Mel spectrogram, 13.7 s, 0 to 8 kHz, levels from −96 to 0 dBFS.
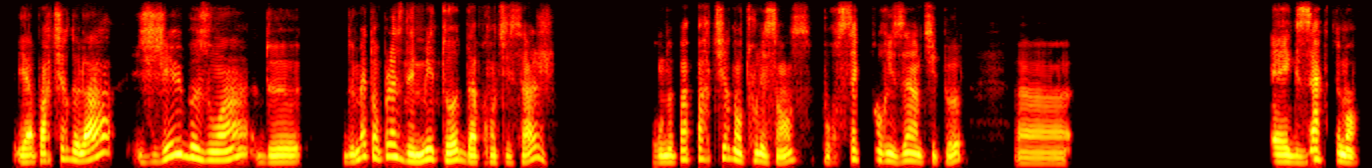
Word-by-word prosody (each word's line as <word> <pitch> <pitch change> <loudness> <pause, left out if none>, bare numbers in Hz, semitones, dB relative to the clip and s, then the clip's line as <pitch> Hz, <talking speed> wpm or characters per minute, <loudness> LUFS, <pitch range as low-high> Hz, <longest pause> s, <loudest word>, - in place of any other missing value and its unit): et 120 - +1
à 120 - +6
partir 150 +5 -2
de 150 - +2
là, 275 - +6 0.2
j'ai 120 - -3
eu 255 +1 +5
besoin 150 - +1
de 115 +1 0 0.4
de 125 - -3
mettre 200 -1 -1
en 170 - -4
place 215 -5 +1
des 130 -3 +4
méthodes 145 +1 +4
d'apprentissage. 115 - -3 0.9
Pour 115 +2 -2
ne 115 - +3
pas 165 +9 -3
partir 175 +3 -6
dans 145 -5 +3
tous 140 - -3
les 130 - +3
sens, 110 +8 -4
pour - - -10
sectoriser 140 -6 -2
un 135 -3 +3
petit - - -8
peu, - - -3 0.6
heu 95 -1 -5 2.1
Exactement. 120 - +3
135 Hz, 135 wpm, -23 LUFS, 115-165 Hz, 2.1 s, à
